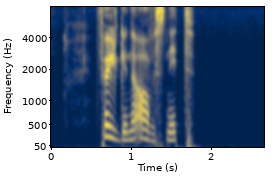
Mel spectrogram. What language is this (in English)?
Norwegian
